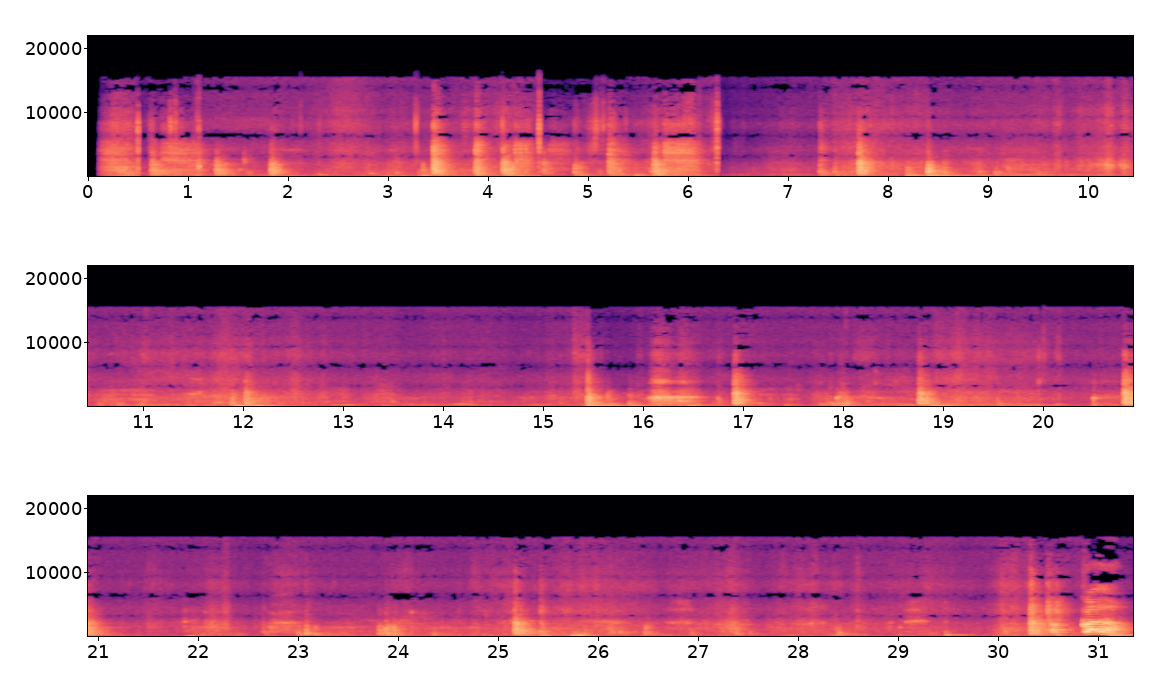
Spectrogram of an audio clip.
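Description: Irregular knocks and clatter of a toy excavator banging against a bathtub. The knocks come in clusters, loudest in the first six seconds.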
